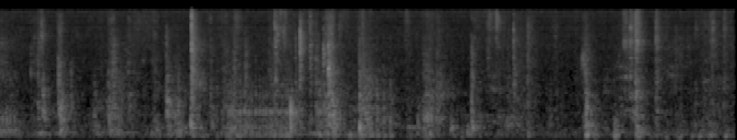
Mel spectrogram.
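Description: Faint, scattered taps and clicks of Himalayan cats' paws and a small toy batted about on a hardwood floor.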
